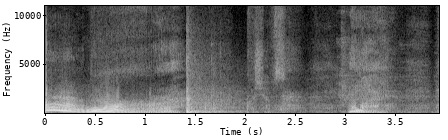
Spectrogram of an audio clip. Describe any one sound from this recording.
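Heavy dumbbells thud onto a floor.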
